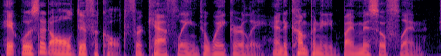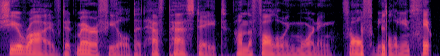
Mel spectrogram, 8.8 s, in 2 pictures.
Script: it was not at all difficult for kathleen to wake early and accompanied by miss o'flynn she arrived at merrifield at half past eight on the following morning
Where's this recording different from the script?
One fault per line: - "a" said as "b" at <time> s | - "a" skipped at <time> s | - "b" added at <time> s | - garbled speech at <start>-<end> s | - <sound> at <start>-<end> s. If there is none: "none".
- "not" skipped at 0.4 s
- garbled speech at 7.8-8.7 s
